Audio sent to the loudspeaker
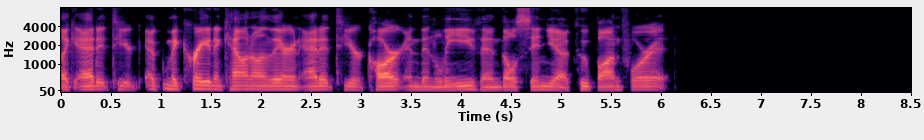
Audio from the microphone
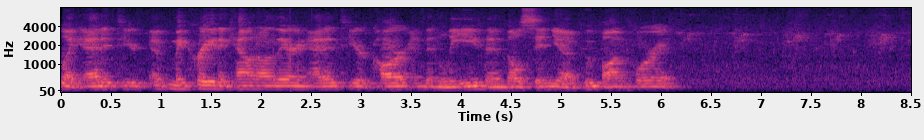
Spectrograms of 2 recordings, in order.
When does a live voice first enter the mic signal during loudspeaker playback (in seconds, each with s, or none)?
none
